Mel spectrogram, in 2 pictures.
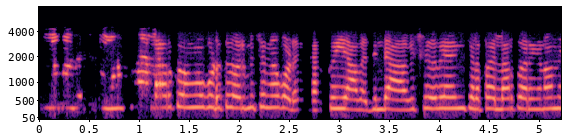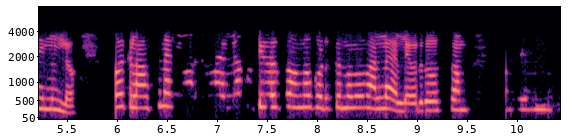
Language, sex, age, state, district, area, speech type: Malayalam, female, 30-45, Kerala, Idukki, rural, conversation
